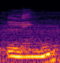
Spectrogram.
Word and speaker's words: 靈: La primera parte se pronuncia con el primer tono del chino, Qin, y la segunda parte con el segundo, Lin.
